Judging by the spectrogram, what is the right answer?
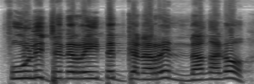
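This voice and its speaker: Brief: man, youth preacher, high voice, animated and joking, church sermon. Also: measured pace. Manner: animated, joking storyteller who breaks into laughter. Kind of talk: casual Taglish sermon to young people.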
